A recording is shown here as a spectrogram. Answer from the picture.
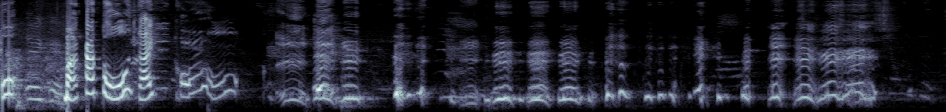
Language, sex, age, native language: Icelandic, male, 9, Icelandic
